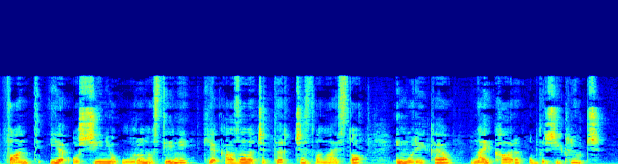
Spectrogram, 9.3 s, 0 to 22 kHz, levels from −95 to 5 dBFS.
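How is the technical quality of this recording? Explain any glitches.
The recording has audible HE-AAC compression damage running through the whole speech clip. The likely cause is a very low-bitrate HE-AAC v2 encode, around 16 kbps judging by how heavy the damage is. Only the lower band is truly coded. Everything above it is rebuilt by copying lower bands upward under a coarse envelope, and nothing survives above about 11.8 kHz. As a result, s sounds come out gritty and lispy, and the treble has a metallic sheen rather than real detail.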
